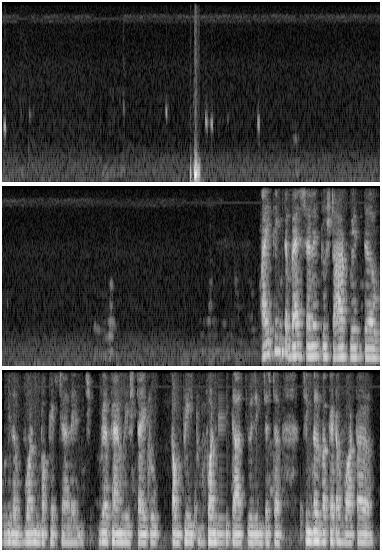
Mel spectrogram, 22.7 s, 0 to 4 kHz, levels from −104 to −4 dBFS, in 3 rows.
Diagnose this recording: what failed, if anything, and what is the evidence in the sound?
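Burst of packet loss, network side, at 15.04 s and 19.45 s: the last sound's stretched and faded, then audio skips ahead, roughly 120 and 140 ms gone.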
